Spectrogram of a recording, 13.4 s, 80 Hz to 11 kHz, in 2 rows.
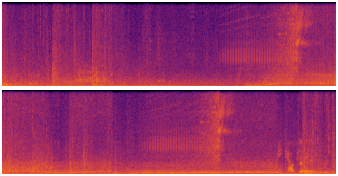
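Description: Koenigsegg CCX supercar engine in Forza Horizon 5, revving and shifting through gears with rising and falling pitch, under steady talk from a player.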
